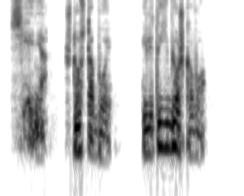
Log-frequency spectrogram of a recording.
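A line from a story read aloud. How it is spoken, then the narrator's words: Whispered. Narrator (Russian): прошептал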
